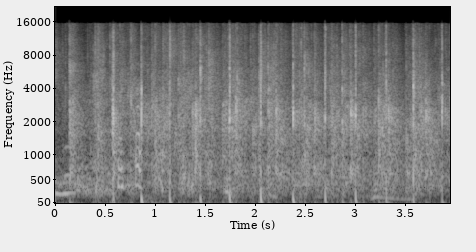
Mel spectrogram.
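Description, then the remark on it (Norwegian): Scattered hand claps from a small group applauding a book, sharp irregular slaps over a steady rustling wash of applause, moderately loud, with no talking. “er det applaus verdig?”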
